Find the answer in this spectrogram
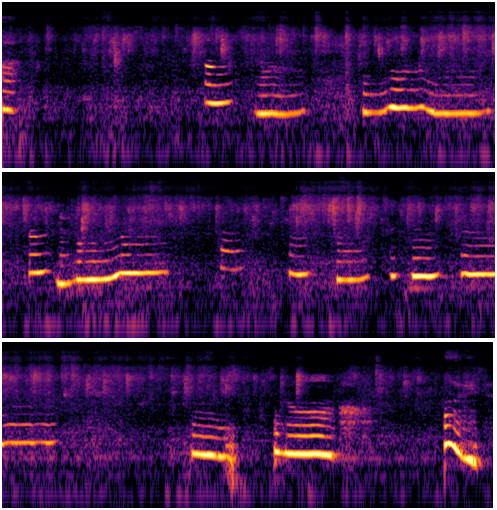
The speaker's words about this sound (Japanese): まんべんなく濡らせたかな。 じゃあシャワーはこのくらいにして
